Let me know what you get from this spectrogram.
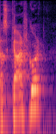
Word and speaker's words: Skarsgård: Stana Skarsgård, sì, si pronuncia così perché, perché è, è, svedese,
